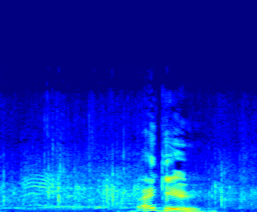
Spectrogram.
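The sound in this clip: Audience clapping during a live talk with a pen-and-drawing demonstration, a soft spread of applause that fades as a speaker's voice rises over it.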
